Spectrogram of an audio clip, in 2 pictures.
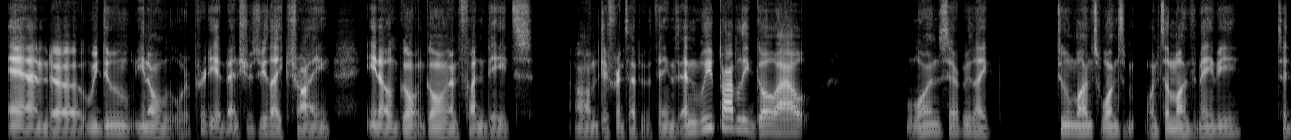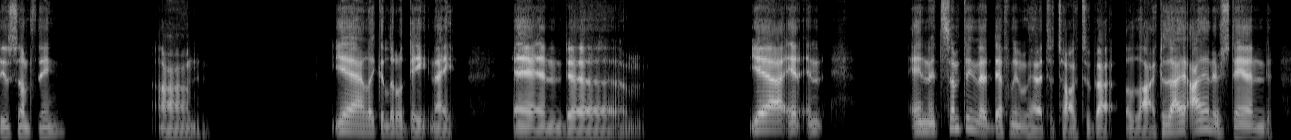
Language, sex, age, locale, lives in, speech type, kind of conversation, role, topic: English, male, 20-24, en-US, United States, conversation, advice, user, How can I balance my job responsibilities with family time without feeling overwhelmed?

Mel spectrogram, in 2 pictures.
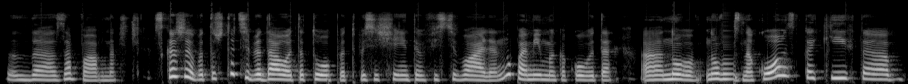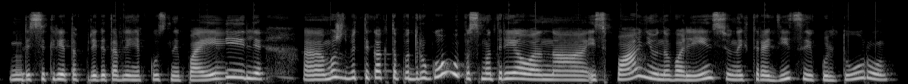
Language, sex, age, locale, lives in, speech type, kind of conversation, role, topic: Russian, female, 35-39, ru-RU, Estonia, conversation, podcast, host, Каким был ваш опыт участия в местном фестивале?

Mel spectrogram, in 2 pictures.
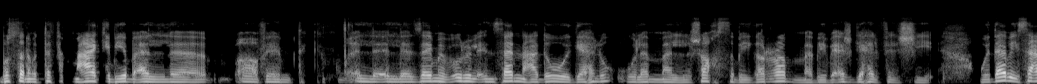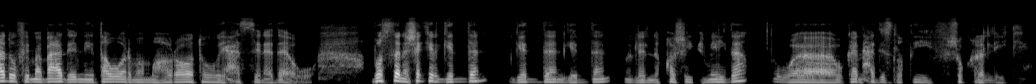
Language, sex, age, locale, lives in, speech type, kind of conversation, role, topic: Arabic, male, 50-54, ar-SA, Germany, conversation, podcast, host, إيه آخر حاجة عملتها برّه في الهوا الطلق؟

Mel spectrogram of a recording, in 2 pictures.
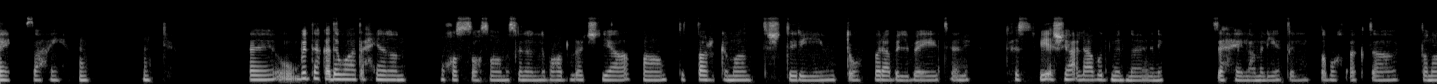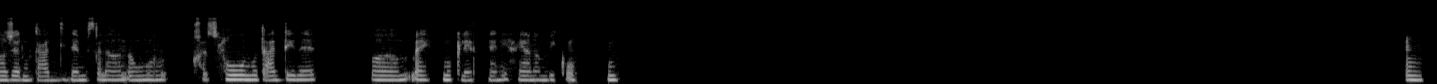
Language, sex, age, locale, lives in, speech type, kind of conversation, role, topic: Arabic, female, 25-29, ar-SY, United States, conversation, unstructured, none, بتفضل تطبخ في البيت ولا تاكل من برّه؟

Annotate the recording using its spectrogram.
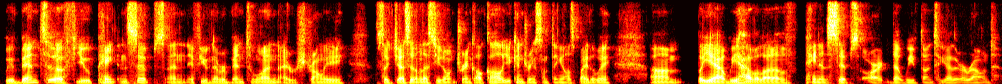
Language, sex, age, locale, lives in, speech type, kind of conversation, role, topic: English, male, 35-39, en-US, United States, conversation, unstructured, none, How has your sense of home evolved from childhood rooms to the spaces you choose now?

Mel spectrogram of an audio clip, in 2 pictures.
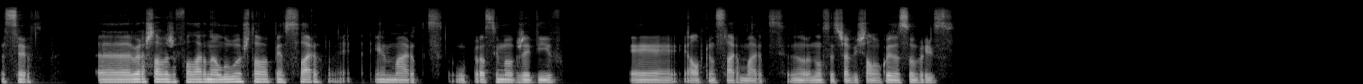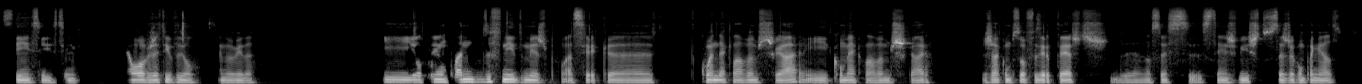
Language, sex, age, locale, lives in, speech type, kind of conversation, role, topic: Portuguese, male, 30-34, pt-PT, Portugal, conversation, unstructured, none, Qual descoberta científica você considera a mais surpreendente?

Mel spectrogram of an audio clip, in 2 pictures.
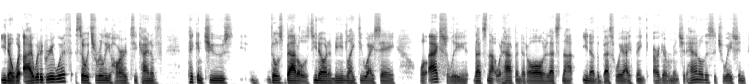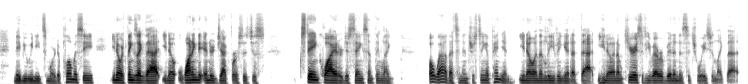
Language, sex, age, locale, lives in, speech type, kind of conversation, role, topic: English, male, 45-49, en-US, United States, conversation, unstructured, none, What does being yourself mean to you?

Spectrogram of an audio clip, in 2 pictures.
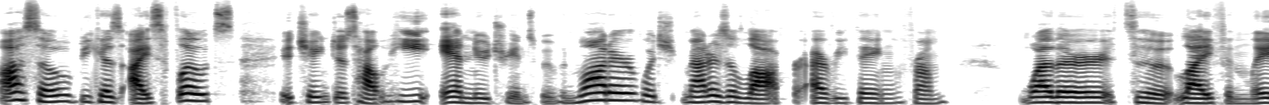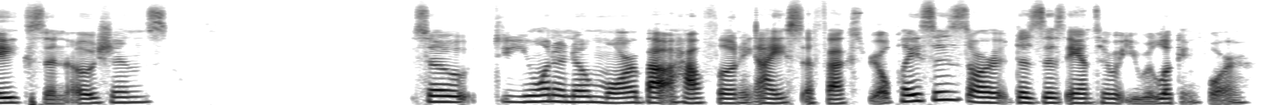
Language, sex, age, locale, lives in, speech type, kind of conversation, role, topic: English, female, 20-24, en-US, United States, read, expert-assistant, expert, Why does ice float on water instead of sinking?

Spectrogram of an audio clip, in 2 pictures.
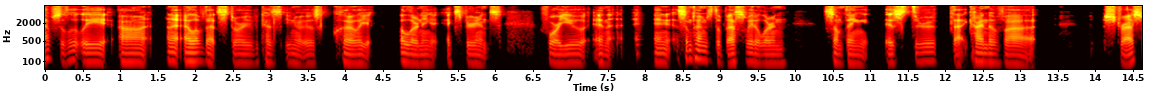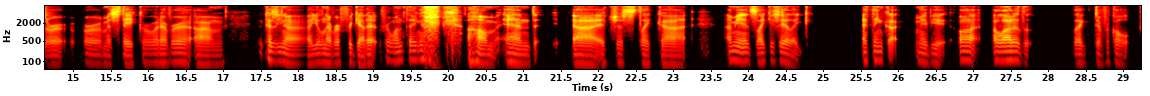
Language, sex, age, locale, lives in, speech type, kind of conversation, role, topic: English, male, 45-49, en-US, United States, conversation, unstructured, none, What class project will you never forget, and what made it so meaningful for you?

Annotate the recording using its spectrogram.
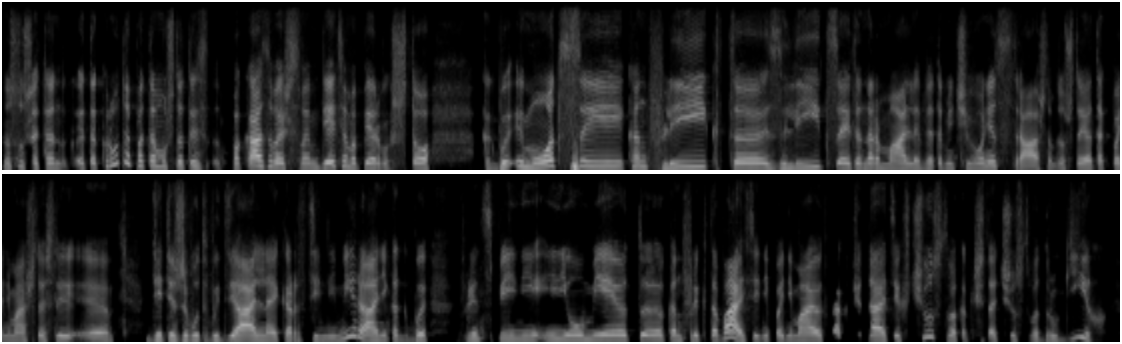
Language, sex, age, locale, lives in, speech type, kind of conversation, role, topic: Russian, female, 40-44, ru-RU, United States, conversation, podcast, host, Как вести себя во время ссоры при детях?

